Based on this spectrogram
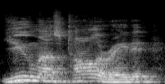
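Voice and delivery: normal talking voice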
